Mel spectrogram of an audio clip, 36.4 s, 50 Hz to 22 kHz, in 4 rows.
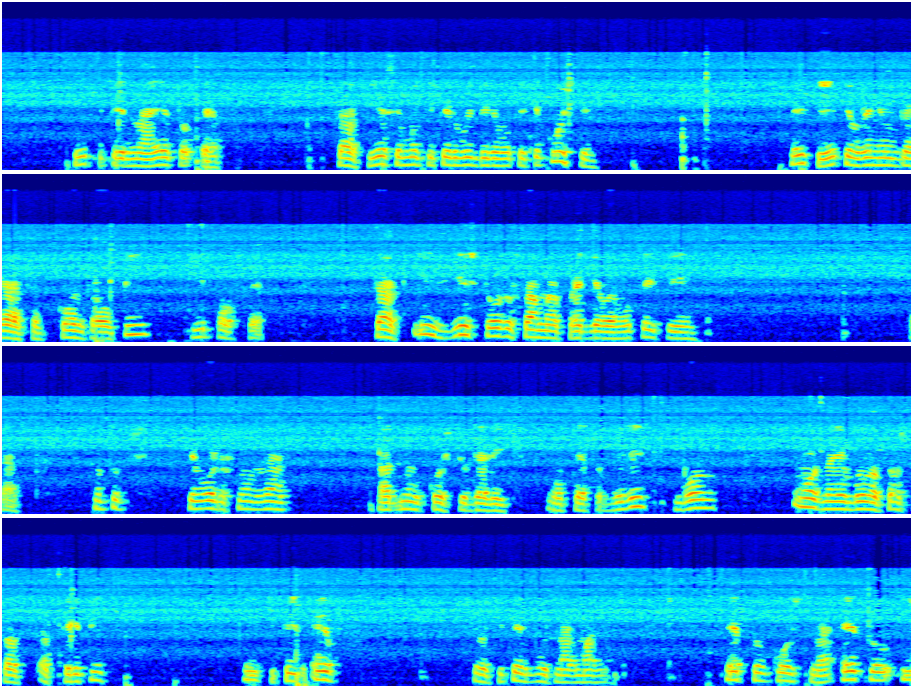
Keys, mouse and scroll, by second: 0.9 click, 1.8 f, 4.1 shift+click, 5.3 shift+click, 6.8 shift+click, 9.9 ctrl+p, 12.4-13.7 middle drag, 14.8 click, 16.1-17.5 middle drag, 23.9 Delete, 30.1 f, 33.5 middle click, 34.3 click, 35.3 shift+click.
